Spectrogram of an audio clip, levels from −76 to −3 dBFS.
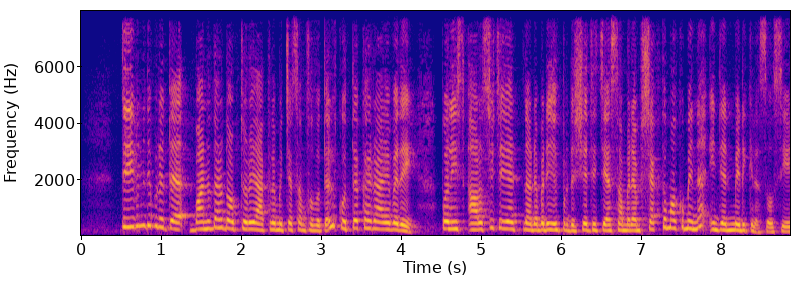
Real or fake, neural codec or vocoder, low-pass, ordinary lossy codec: fake; codec, 16 kHz, 0.9 kbps, LongCat-Audio-Codec; none; none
